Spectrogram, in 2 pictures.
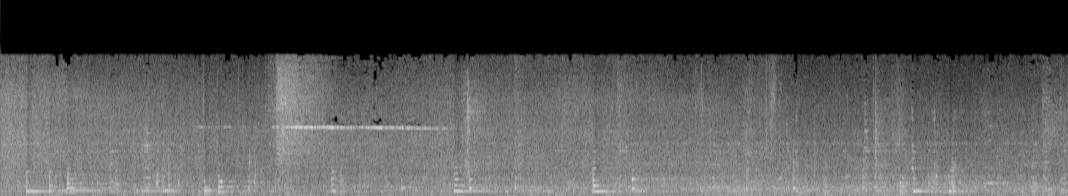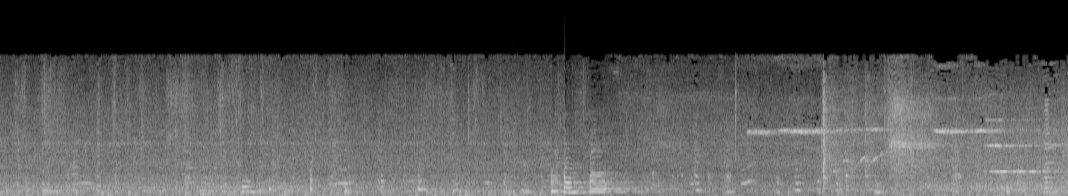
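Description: A cello is bowed.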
